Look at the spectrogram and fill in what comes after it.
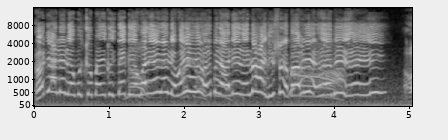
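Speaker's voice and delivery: high, frantic yell while crying.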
